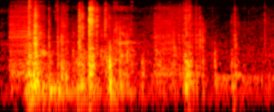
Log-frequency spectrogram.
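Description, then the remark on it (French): A door is opened: a latch clicks, then a series of sharp knocks and rattling clunks as it swings, with no voices. It is a false door in a windowless triangular room, opening onto a wall. “Elle donne sur quoi, cette porte?”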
